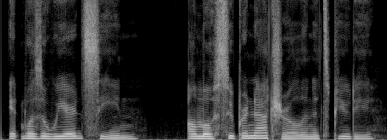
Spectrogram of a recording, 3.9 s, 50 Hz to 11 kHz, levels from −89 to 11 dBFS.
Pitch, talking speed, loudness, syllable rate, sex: 175 Hz, 155 wpm, -17 LUFS, 5.4 syllables/s, female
